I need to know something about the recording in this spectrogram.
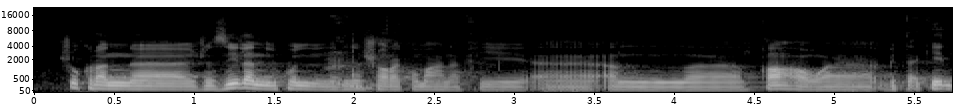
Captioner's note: speaking in foreign language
